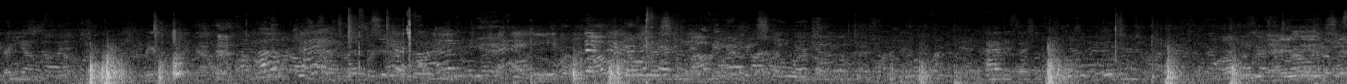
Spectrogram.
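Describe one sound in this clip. Bodies thump on a padded mat.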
